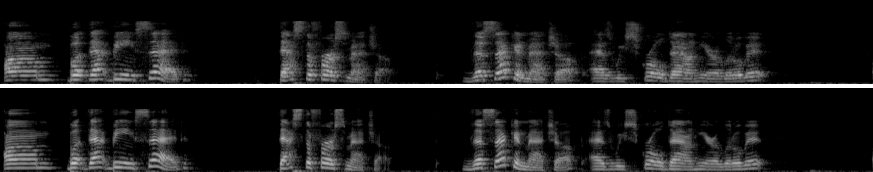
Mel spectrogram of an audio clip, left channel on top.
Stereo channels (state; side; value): normal; both; correlation 0.43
